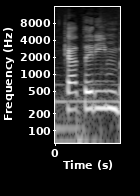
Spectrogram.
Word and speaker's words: Catherine: Bueno, a través de Catherine Bernes, es mi nombre, se escribe con C, T, H, B corta.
